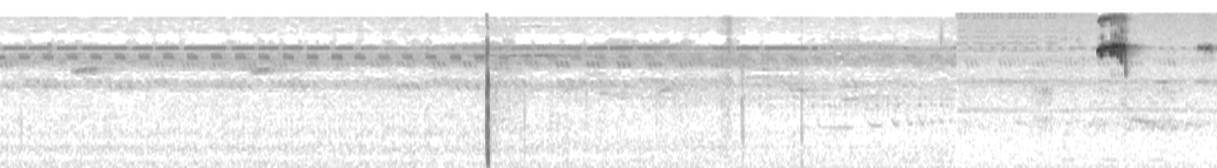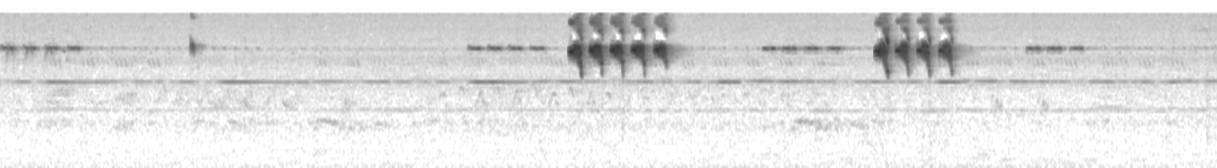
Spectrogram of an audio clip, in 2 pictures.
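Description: Insects trilling in a fast pulsing rhythm, with one sharp click about four seconds in. Then blue-crowned hanging parrots give high, sharp chirps, singly and in quick series, the two loudest series near the end.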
